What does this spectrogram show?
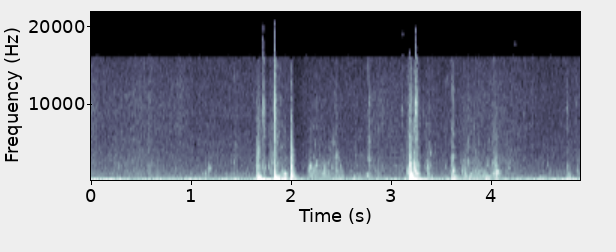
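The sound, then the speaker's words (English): Water laps gently against the side of a boat floating with its engine off on the surface of the Sea of Cortez, with a few soft, irregular slaps and splashes over a low, steady wash. The sound is calm, and no one speaks. “Very peaceful, tranquil, water lapping gently up against the side of our boat.”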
